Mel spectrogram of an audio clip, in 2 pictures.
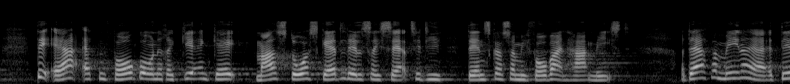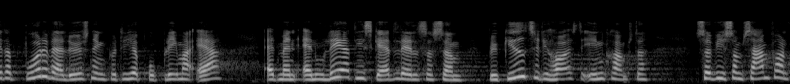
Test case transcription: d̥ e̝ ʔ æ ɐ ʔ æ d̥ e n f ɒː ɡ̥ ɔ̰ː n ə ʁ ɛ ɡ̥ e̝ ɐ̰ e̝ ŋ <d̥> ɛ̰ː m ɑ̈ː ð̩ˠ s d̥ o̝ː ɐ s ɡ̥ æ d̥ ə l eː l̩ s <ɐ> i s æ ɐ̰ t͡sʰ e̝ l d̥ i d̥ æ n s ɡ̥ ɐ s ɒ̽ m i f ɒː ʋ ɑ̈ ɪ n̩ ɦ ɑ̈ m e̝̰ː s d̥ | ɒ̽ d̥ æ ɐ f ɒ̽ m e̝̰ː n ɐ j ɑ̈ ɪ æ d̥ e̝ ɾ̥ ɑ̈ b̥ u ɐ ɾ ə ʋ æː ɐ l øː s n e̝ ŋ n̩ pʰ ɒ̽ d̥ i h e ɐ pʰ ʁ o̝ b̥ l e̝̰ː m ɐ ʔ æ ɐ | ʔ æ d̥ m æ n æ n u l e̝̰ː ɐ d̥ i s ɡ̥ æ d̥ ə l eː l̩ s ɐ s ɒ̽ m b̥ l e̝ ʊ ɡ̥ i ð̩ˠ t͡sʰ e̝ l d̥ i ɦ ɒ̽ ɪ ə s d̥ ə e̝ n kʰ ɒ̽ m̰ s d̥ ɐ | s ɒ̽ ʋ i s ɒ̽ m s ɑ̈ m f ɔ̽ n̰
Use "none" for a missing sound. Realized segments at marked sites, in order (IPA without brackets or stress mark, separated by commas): ɡ̥, ɐ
